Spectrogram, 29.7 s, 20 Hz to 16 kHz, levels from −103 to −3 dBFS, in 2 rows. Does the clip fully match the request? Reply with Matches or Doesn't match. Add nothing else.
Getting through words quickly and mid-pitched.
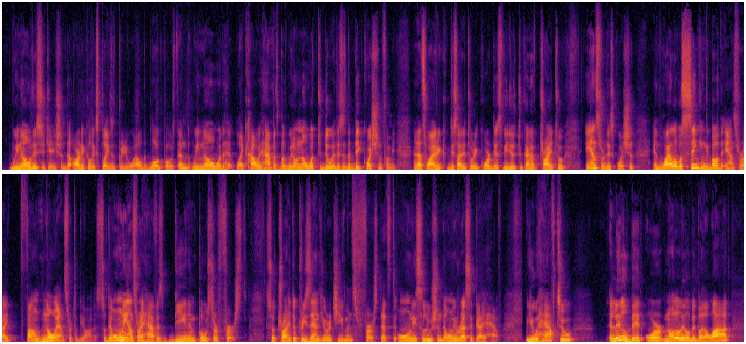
Matches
